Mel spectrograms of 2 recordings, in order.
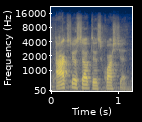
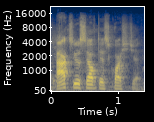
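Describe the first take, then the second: Both takes have the same delivery.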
